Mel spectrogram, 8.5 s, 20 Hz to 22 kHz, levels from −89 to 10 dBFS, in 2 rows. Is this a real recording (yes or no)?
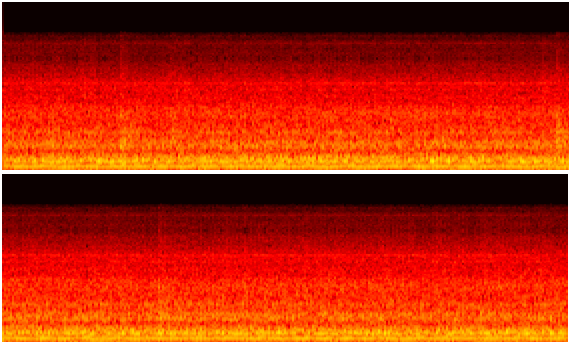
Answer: yes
